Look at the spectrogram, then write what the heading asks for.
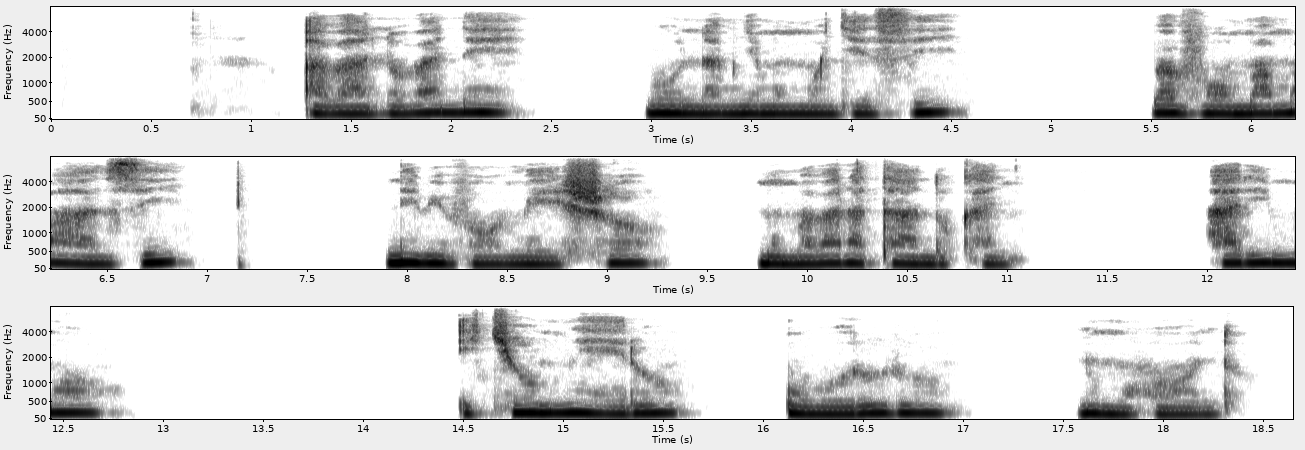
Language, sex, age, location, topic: Kinyarwanda, female, 36-49, Kigali, health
